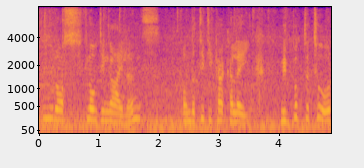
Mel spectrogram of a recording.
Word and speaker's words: Titicaca: Titicaca is the right pronunciation, the name of this lake, not Titicaca.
